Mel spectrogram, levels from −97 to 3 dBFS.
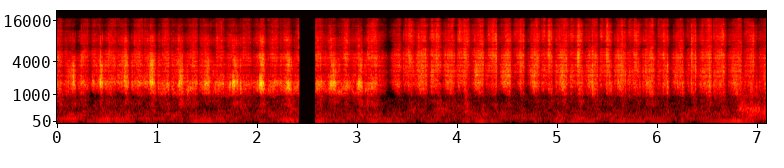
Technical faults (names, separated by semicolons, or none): playback stall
